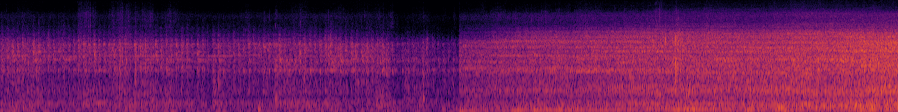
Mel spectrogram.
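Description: Diesel engine of a Hino Dutro light truck working hard under load as the truck climbs out of a muddy rut. About halfway through, after a short break, its deep engine note comes in strongly and grows steadily louder.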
